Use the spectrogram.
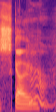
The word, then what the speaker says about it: scone: to the death over whether it should be pronounced scone or scone okay um scone or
